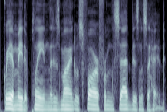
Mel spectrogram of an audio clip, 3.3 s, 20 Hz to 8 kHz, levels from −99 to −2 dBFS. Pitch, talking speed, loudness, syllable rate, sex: 105 Hz, 250 wpm, -19 LUFS, 5.6 syllables/s, male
